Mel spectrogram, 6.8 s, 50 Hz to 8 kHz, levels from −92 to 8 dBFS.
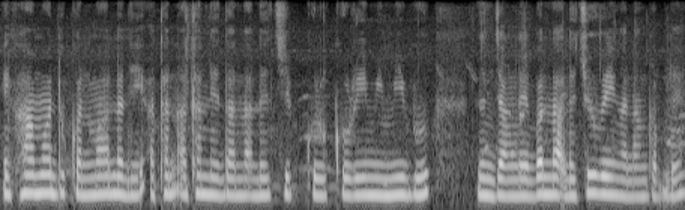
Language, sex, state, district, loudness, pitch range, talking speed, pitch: Wancho, female, Arunachal Pradesh, Longding, -17 LUFS, 195-210 Hz, 235 wpm, 200 Hz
